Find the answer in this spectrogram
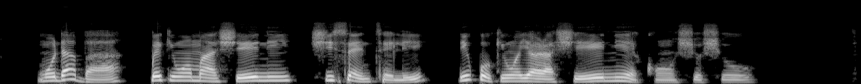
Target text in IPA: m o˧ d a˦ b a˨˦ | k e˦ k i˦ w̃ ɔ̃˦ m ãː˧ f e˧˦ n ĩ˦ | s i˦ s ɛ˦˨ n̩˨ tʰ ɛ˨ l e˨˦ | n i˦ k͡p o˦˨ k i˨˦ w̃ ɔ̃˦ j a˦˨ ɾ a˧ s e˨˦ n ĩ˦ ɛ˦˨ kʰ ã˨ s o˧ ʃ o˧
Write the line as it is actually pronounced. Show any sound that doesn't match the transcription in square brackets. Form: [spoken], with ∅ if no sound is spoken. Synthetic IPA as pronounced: m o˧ d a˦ b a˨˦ | [k͡p] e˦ k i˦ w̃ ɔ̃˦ m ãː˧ [ʃ] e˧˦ n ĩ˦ | [ʃ] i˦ s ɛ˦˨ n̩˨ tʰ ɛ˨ l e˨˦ | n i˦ k͡p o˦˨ k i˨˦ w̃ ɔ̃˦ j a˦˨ ɾ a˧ [ʃ] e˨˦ n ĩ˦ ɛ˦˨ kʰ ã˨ [ʃ] o˧ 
